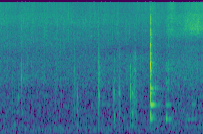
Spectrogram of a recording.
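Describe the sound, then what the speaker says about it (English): Chili and garlic fry in olive oil, giving a faint, close crackle with scattered small pops and a couple of sharper spits toward the end. "So now I'm gonna add in my chili and garlic."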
